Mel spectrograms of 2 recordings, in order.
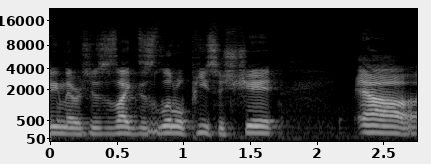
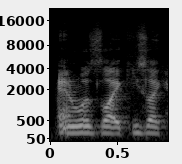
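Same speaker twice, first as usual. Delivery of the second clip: normal talking voice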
